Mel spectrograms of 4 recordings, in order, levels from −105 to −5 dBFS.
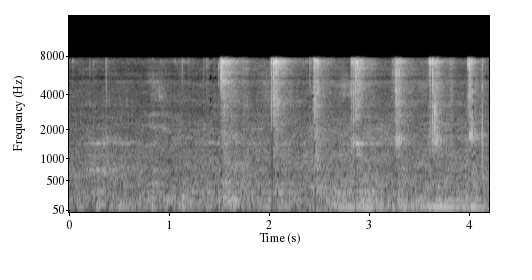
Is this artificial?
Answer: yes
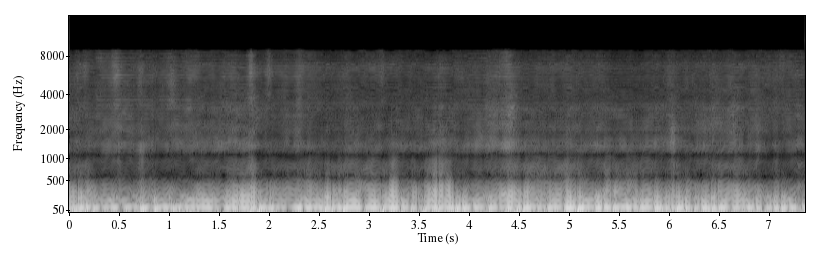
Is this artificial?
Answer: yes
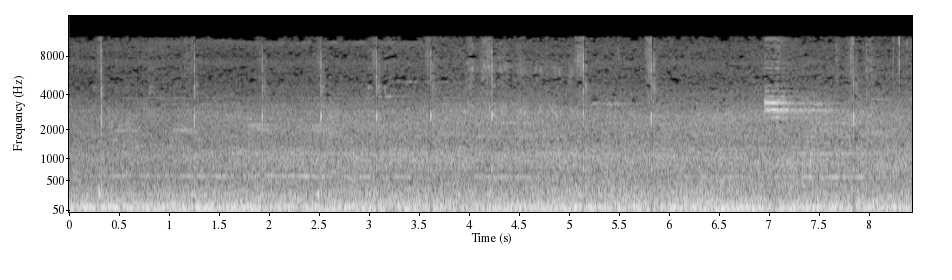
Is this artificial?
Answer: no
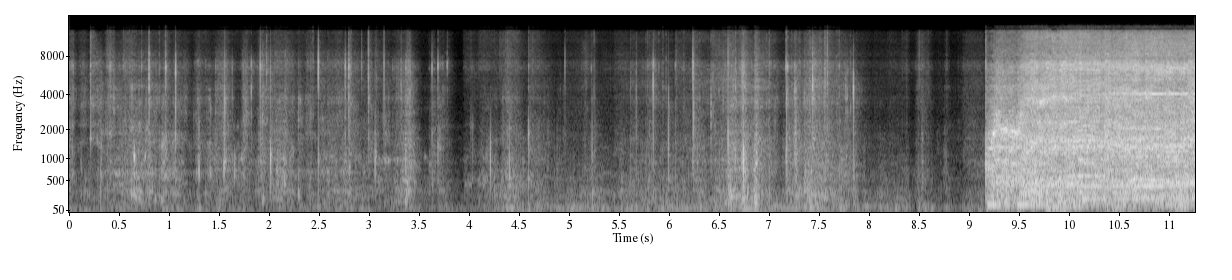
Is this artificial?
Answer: yes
